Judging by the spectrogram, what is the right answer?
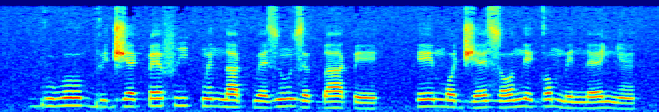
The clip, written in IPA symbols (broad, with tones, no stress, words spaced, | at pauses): ɡ͡bu˧woː˦ ɡ͡bɨ˨d͡ʒɛ˧ k͡pɛ˦fi˦kʷɛ̃˦ na˧kʷɛ˨zũ˦ zə˧ɡ͡ba˧k͡pe˨ | eː˦mɔ˧ d͡ʒɛ˨˦ zɔ˨˦ne˦˨ɡɔ˦ me˨nɛ˨˦ɲɛ̃˨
